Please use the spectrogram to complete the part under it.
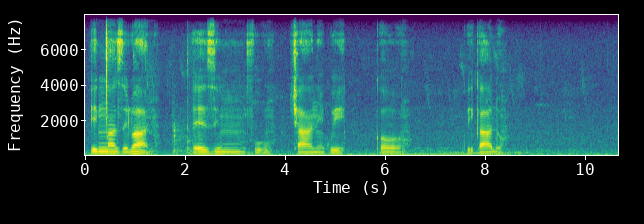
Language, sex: Xhosa, male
